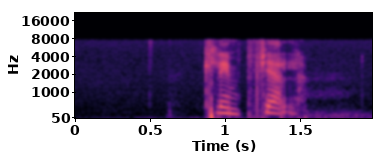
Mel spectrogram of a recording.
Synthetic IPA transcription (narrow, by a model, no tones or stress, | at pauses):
kʰlɪmpfjɛlː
